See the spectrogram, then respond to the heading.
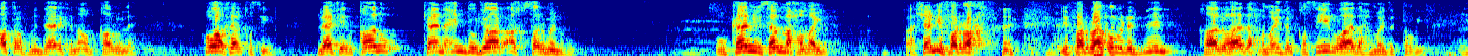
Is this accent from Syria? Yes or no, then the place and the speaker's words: no; Egypt; هذه يسمونها ايش؟ كعكة عندنا في مصر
